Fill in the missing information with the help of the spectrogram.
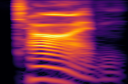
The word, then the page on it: time: American English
